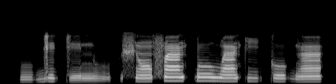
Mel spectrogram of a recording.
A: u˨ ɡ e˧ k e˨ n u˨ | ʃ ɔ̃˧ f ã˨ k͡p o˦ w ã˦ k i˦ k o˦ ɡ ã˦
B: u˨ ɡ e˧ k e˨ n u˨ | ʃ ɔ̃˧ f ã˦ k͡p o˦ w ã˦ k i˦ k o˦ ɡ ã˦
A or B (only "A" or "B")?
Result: B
